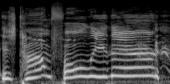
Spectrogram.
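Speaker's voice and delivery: put-on very high, slow, drawn-out little-kid voice. Imitating a child phoning a bar for his dad: little ten-year-old voice. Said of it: "a little ten-year-old voice being like".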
